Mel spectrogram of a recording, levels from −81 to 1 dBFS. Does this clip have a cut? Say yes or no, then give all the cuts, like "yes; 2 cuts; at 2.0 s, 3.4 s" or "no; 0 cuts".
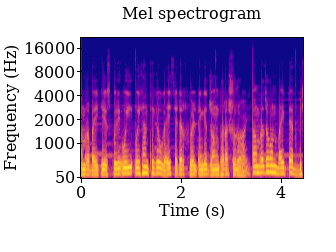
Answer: yes; 1 cut; at 3.3 s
